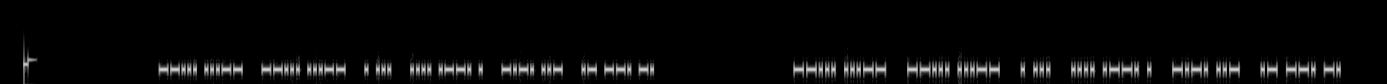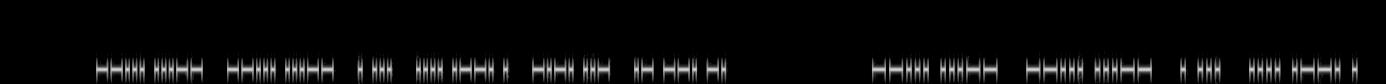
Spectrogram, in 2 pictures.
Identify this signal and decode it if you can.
Morse code, heard as a keyed tone, about 35 wpm, 700 Hz. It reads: 73 73 ES HPE CU AGN 73 73 ES HPE CU AGN 73 73 ES HPE CU AGN 73 73 ES HPE
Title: Speed-Racing Common QSO Phrases Encore - 28wpm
